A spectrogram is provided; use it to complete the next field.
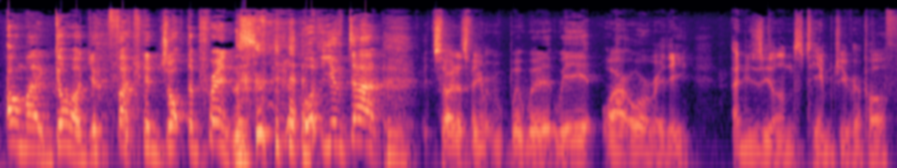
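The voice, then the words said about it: Noticeable New Zealand accent. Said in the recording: “Kiwi accent ... I've got a fairly... it's not intense, but like it's very... I've been told it's very noticeable.”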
